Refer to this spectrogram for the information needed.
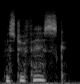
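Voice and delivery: soft, hesitant near-whisper. A narrator's reading. Passenger timidly trying to get the cook's notice, whispered. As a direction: call his name softly, nearly whispering. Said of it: "I whispered".

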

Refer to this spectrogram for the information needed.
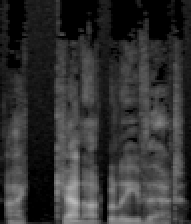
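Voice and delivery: low, slow, understated disbelief; disbelieving exclamation. A narrator's reading. Zachariah hears the crew blames Charlotte, mildly disbelieving. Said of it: "he exclaimed".

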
